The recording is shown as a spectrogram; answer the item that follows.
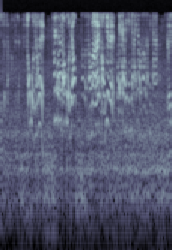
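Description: High-pitched, squeaky chattering like voices sped up into chipmunk gibberish: an edited fast-forward effect over the ordering.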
